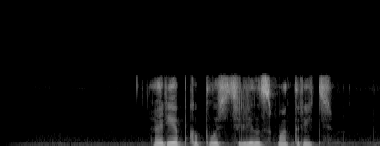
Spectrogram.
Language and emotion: Russian, neutral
